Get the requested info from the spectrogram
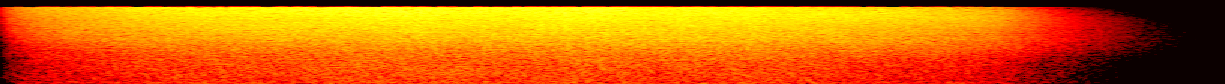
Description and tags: CYBER LIP
Noise processed with various Audacity effects until it looked like stereotypical lips in the soundwave view.
paulstretch, meditation, brains, noise, brain, disruptive, intelligence, pulse, kybernetic, meditate, cyber, frequency, cybernetic, cyberpunk, wave, noises, waves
